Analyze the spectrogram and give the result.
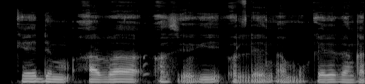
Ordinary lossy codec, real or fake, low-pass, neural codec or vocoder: none; fake; none; vocoder, 44.1 kHz, 128 mel bands every 512 samples, BigVGAN v2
